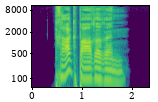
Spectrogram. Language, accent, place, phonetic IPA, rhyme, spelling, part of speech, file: German, Germany, Berlin, [ˈtʁaːkbaːʁəʁən], -aːkbaːʁəʁən, tragbareren, adjective, De-tragbareren.ogg
- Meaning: inflection of tragbar: 1. strong genitive masculine/neuter singular comparative degree 2. weak/mixed genitive/dative all-gender singular comparative degree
